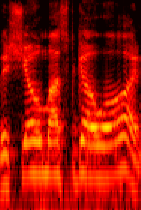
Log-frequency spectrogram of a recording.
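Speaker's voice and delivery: slow, drawn-out call in character voice. Voicing a character yelling out in Draconic in battle: yelling in character. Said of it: "I yell out in Draconic".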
